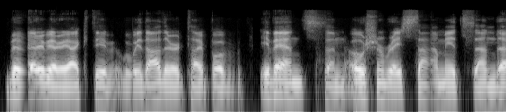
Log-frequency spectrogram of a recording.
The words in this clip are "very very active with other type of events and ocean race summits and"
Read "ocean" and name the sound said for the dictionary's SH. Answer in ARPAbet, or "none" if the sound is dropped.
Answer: SH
